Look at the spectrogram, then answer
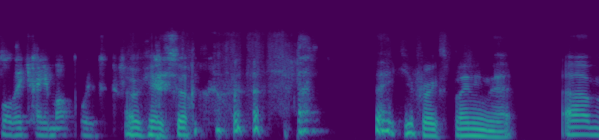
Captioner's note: laughs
